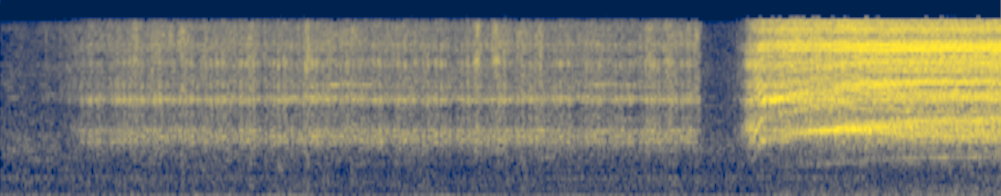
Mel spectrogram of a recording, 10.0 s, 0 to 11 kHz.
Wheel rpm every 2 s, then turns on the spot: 10, 30, 30, 40, 150.
0-6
